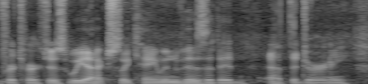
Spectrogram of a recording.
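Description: On a very clean recording with a silent background, a man with an American accent talks fairly quickly at a medium pitch. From Kentucky (Louisville). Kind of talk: testimony.

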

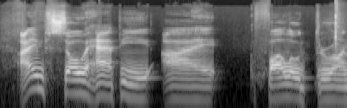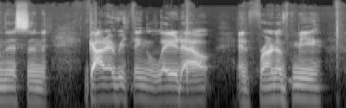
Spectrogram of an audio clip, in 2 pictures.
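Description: Talking at a fairly slow pace, a man has an unremarkable speaking voice, medium in pitch, with ordinary pitch variation. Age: young. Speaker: podcast host and self-publishing entrepreneur. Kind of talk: solo vlog update. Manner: casual, upbeat.

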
